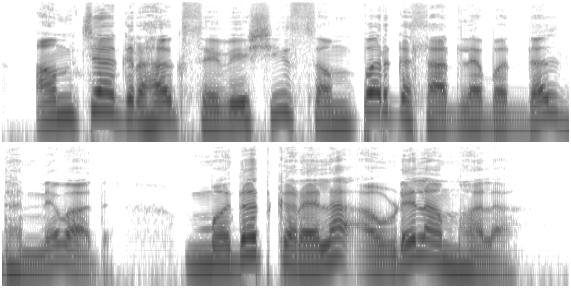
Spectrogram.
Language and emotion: Marathi, happy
